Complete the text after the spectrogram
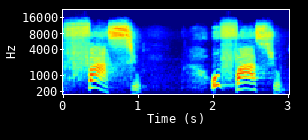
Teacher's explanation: O fácil, se eu separar as sílabas, eu tenho isso aqui, ó, a última sílaba e a penúltima sílaba. Essa penúltima é a mais forte. Eu tenho o Fá, do fácil mais forte. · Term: paroxítona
